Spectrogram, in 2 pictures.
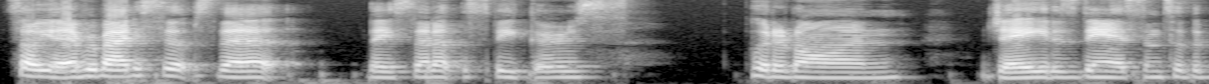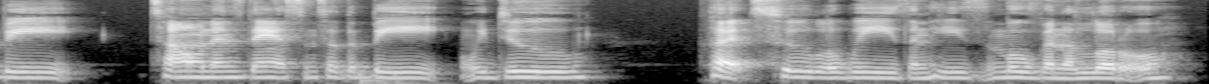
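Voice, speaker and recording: A woman's voice: deep voice, little pitch movement, unhurried. A woman co-hosting a podcast, casually retelling a film's story and thinking aloud as she goes. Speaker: podcast co-host. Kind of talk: casual film discussion, retelling the plot.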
